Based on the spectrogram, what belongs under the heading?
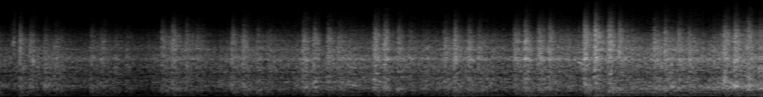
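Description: Steam express train running at speed: a steady rumbling rush with wheels clacking over rail joints, about one to two clacks a second at uneven spacing.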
